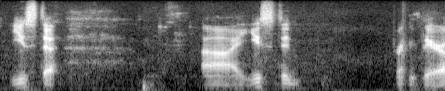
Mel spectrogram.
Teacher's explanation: Definitely not UZ. Okay, definitely not two syllables in the verb. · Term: reduced pronunciation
